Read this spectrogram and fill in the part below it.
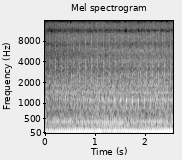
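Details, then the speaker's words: Dodge Stealth at idle: fast, light, even ticking at engine speed over a steady idle, intermittent; owner suspects bad lash adjusters, not confirmed, and plans to fit new big-bore lash adjusters. "so one of them is I've got really really bad lasha justice in this at least I'm pretty sure that's what it is let me start it up and see if I can show you that"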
